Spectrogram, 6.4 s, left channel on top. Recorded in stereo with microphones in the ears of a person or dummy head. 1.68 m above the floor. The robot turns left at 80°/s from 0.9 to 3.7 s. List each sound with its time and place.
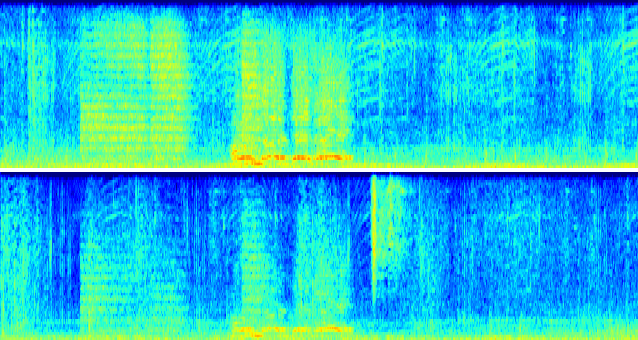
0.8 s a gunshot: 155° left; by 2.8 s straight ahead
2.3 s a shout: 125° left; by 3.5 s 20° left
